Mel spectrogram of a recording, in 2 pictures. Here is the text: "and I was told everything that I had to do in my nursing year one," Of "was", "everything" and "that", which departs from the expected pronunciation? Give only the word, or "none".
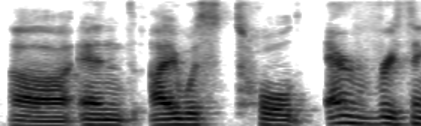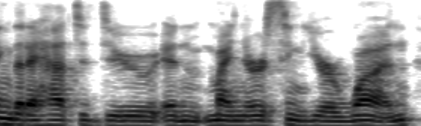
none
